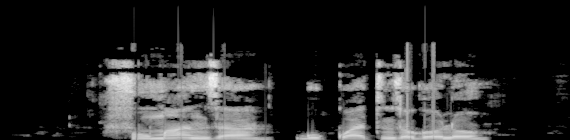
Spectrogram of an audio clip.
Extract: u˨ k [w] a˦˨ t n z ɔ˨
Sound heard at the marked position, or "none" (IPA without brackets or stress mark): w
